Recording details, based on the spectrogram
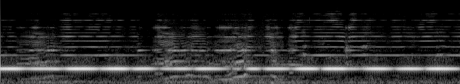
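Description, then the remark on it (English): A wet finger circling the rim of a wine glass holding water, played as a party trick, draws out a steady, pure singing tone that hums continuously, with faint background murmurs of voices underneath. “Okay, so this is one of those well-known party tricks where you play the wine glass”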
